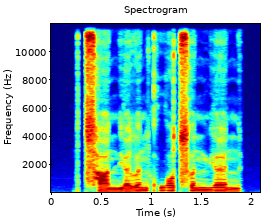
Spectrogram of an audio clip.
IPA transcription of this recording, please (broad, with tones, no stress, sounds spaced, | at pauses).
t͡sʰ a˨˩ n j ɛ˦ l ə˥˧ n kʰ w ɔ˥˧ t͡sʰ ə˥˧ n m j ɛ˥˩ n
